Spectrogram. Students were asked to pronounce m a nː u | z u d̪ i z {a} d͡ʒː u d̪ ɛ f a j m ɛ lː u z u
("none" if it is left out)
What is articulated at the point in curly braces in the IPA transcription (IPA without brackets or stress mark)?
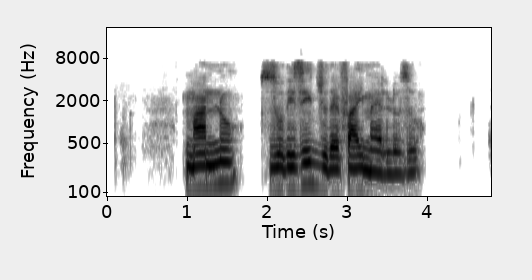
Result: i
